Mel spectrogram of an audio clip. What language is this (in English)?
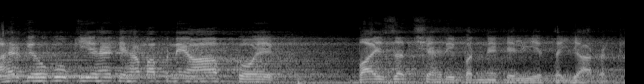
Urdu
